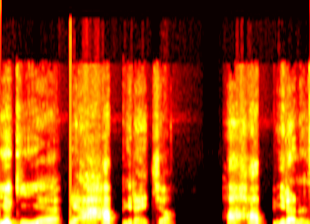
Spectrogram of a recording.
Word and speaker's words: Ahab: 아합이라는 사람이 나옵니다. 에이헵 라고 나옵니다. 영어 발음으로는요.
